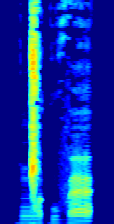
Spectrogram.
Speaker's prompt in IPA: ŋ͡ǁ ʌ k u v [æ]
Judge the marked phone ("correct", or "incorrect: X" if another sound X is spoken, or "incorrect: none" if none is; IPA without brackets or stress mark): correct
